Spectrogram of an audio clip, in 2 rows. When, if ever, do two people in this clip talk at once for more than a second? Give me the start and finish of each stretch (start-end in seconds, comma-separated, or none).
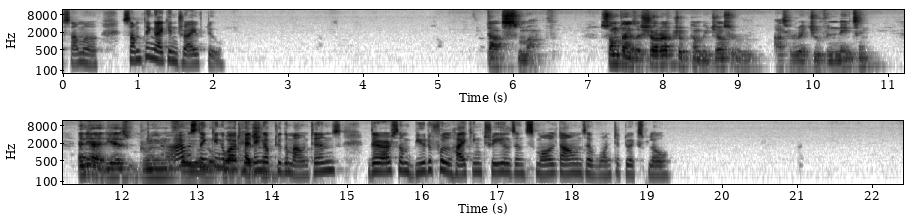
12.6-14.0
